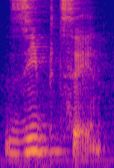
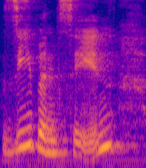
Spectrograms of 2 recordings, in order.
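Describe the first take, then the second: First: No en syllable comes before zehn. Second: An en syllable comes before zehn. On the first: The speaker calls it right. "siebzehn without the en in sieben" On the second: The speaker calls it wrong. "it's not ... siebzehn"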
